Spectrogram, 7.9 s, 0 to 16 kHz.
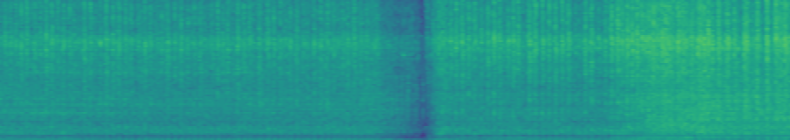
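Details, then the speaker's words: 2004 RMK 800 two-stroke sled with SOP exhaust, Boyesen reeds; crisp drone dips briefly then climbs smoothly in pitch, no misfire or rattle; running healthy. "it actually sounds despite 120 currently on one hole it sounds pretty freaking healthy"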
